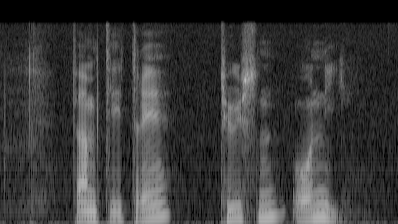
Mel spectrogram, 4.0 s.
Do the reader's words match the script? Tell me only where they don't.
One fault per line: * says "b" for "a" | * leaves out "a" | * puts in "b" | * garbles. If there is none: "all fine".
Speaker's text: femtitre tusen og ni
all fine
